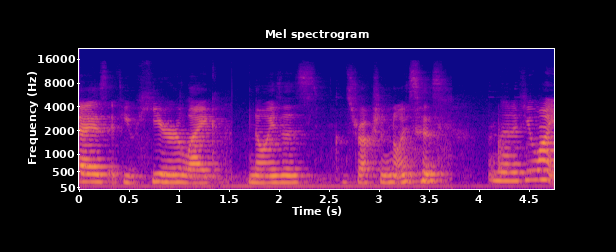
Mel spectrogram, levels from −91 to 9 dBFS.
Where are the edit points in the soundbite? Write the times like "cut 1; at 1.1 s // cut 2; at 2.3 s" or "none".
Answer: cut 1; at 3.7 s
